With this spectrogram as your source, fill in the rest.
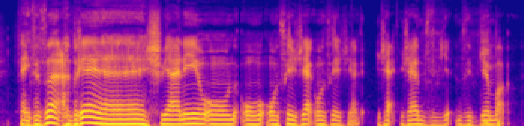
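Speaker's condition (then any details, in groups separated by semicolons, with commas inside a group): Cerebral palsy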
